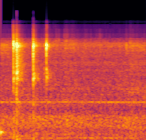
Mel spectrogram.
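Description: Plastic Lego bricks clicking and knocking together as they are handled, four sharp clicks in quick succession near the start, then only a faint steady hum.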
